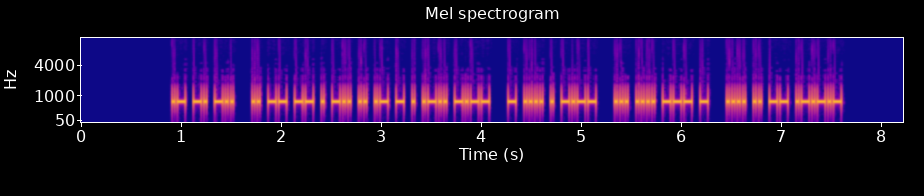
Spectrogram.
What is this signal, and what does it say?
Morse code, heard as a keyed tone, about 44 wpm, 700 Hz. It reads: AND IMMEDIATELY THEY SHOT HIM.
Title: Sentences from Top 1100 Words 45wpm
